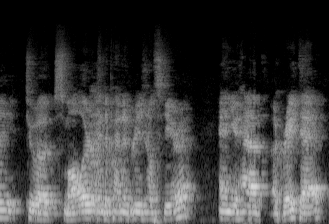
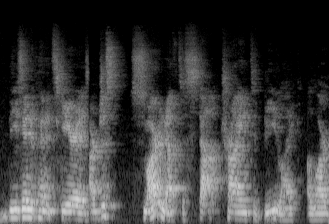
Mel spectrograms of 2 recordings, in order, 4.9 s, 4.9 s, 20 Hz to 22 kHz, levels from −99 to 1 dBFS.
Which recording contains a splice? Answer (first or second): second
